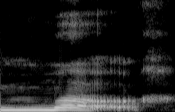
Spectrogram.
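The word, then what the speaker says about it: mort: going from movie to more more so we don't pronounce the t more so basically the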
